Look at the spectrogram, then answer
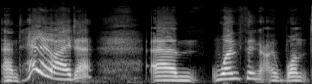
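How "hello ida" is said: high, bright-voiced hello to her horse; sweet greeting to the pony. Real, not acted.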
